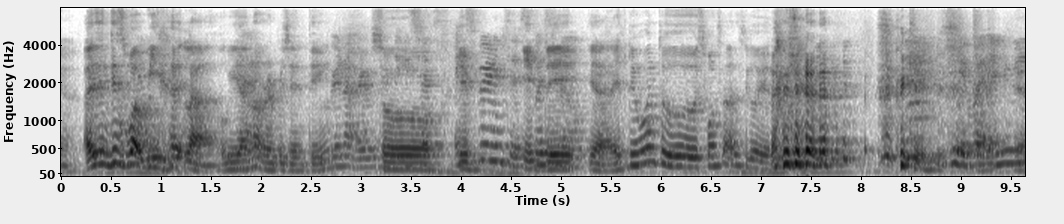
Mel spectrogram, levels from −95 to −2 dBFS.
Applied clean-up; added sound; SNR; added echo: none; none; none; none.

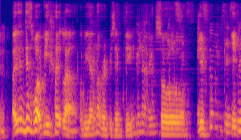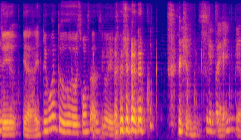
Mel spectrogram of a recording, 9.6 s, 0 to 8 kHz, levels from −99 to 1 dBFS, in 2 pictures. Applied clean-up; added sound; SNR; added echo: neural mask model DeepFilterNet 3.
